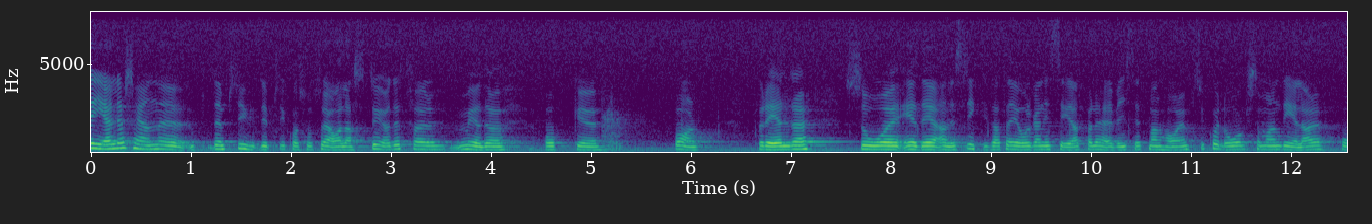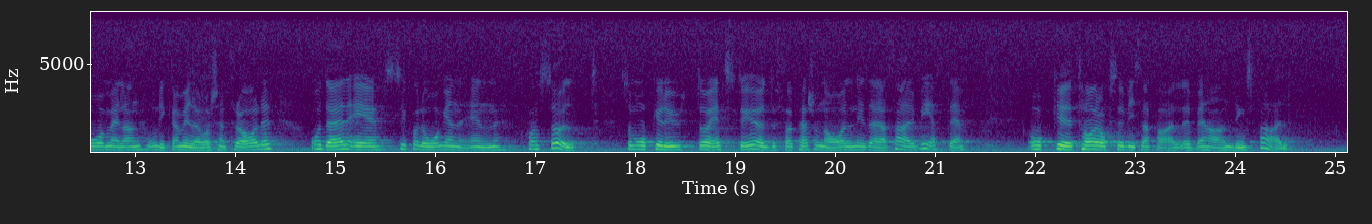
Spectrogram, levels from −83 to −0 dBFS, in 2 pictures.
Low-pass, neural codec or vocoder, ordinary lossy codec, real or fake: none; none; none; real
